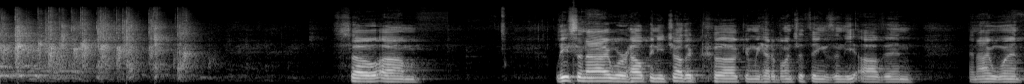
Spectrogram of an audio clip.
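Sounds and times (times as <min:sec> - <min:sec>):
small group clapping for a birthday: 0:00.0 - 0:03.2
speech: 0:03.5 - 0:04.3, 0:05.6 - 0:10.2.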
